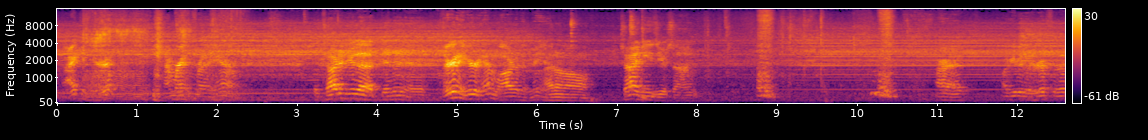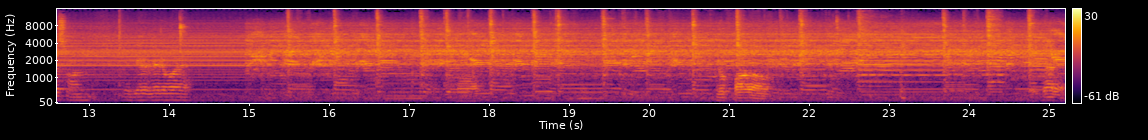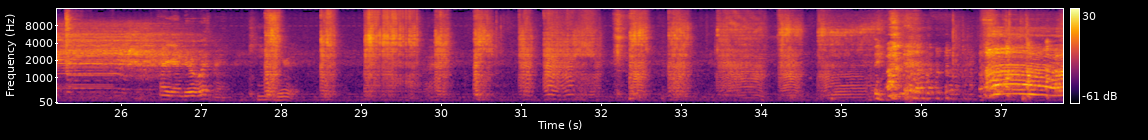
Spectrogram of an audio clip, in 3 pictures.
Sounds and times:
Guitar: 0:00.0 - 0:37.7
Fart: 0:00.1 - 0:02.2, 0:08.7 - 0:09.1, 0:10.1 - 0:10.6, 0:27.6 - 0:35.6.

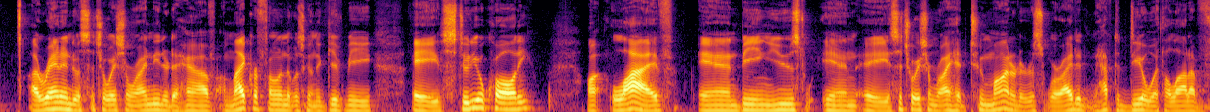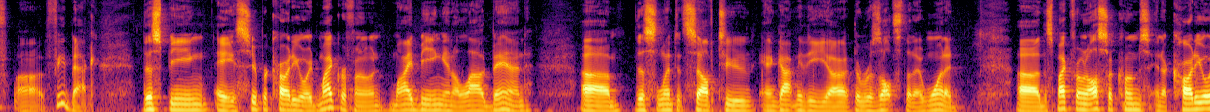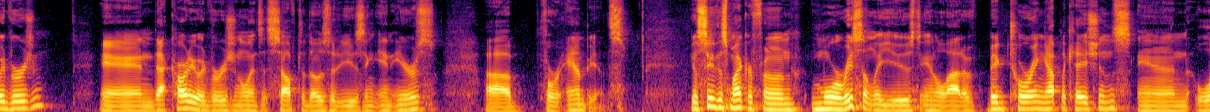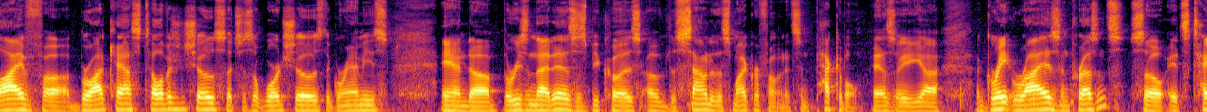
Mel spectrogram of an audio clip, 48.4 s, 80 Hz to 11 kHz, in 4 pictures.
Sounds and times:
Speech: 0:00.0 - 0:30.5, 0:31.1 - 0:48.3.

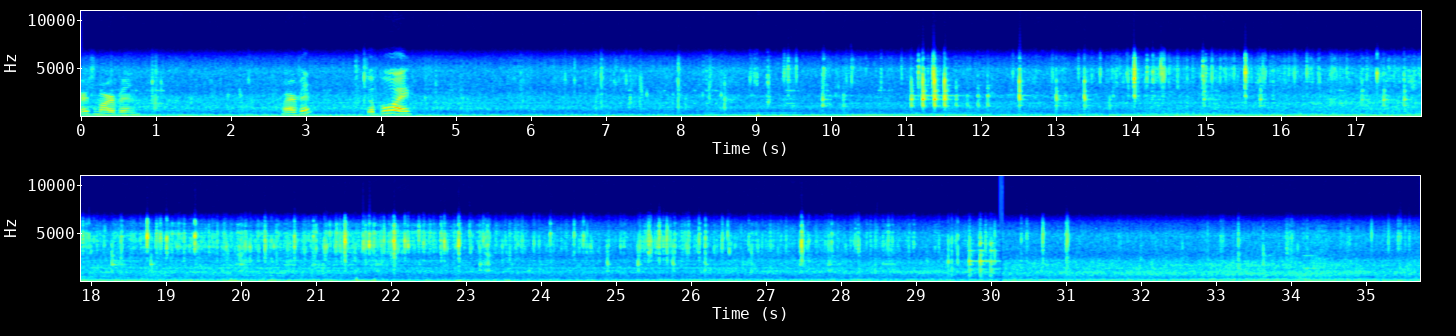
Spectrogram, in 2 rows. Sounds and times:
Outside, urban or manmade: 0:00.0 - 0:35.7.

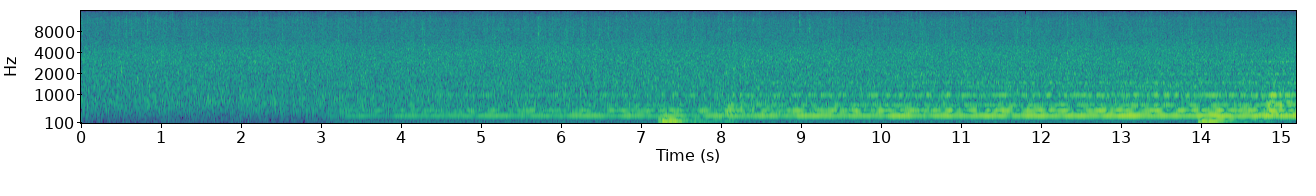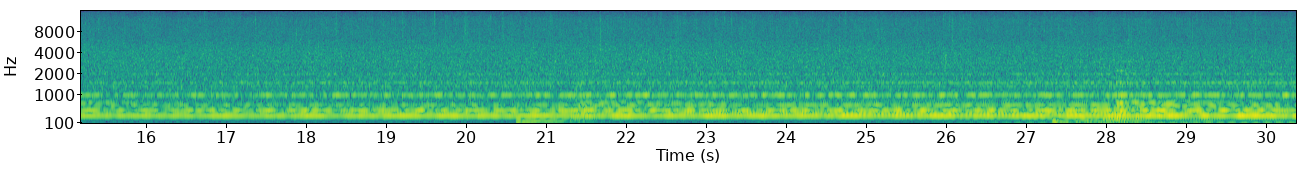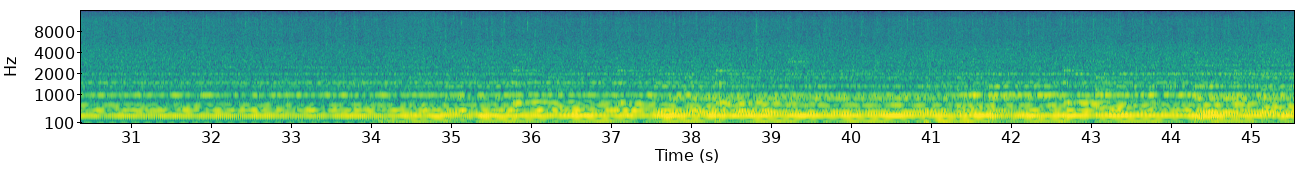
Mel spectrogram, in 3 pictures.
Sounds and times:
Rain on surface: 0:00.0 - 0:45.5
Music: 0:03.2 - 0:45.5.

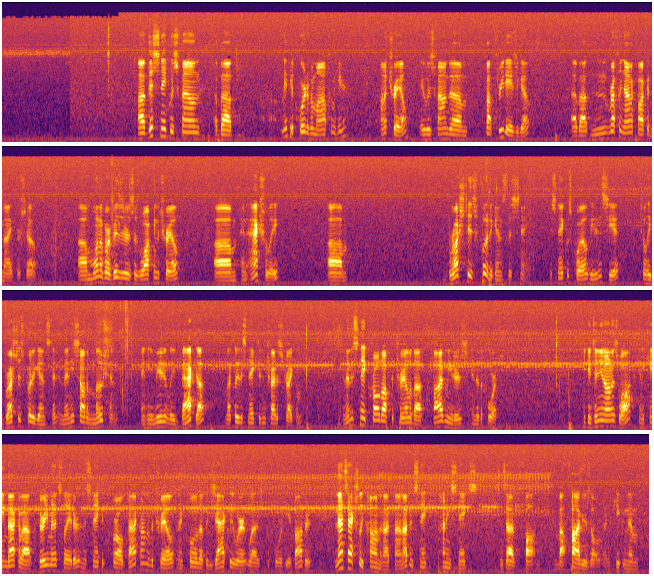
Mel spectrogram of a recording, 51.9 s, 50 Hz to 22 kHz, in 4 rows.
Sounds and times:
Outside, rural or natural: 0:00.0 - 0:51.9
Speech: 0:02.7 - 0:07.0, 0:07.6 - 0:10.6, 0:11.4 - 0:13.7, 0:14.5 - 0:16.6, 0:17.2 - 0:18.6, 0:19.5 - 0:20.0, 0:21.9 - 0:32.0, 0:32.8 - 0:36.0, 0:37.6 - 0:51.8.

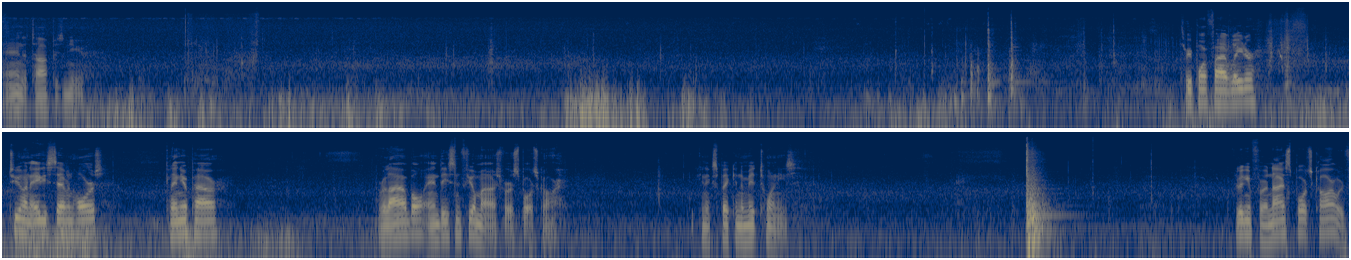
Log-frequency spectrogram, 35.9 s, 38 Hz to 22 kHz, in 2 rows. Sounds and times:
Outside, rural or natural: 0:00.0 - 0:35.9.

